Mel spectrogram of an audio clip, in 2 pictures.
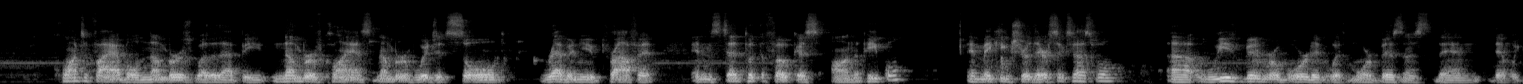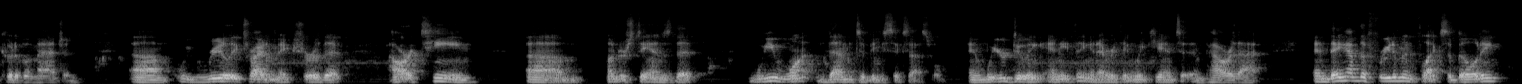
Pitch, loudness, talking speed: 150 Hz, -24 LUFS, 150 wpm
